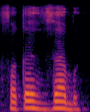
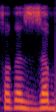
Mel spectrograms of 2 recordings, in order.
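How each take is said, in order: First: The z sound is soft, tongue between teeth. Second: The z sound is heavy, like a za. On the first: The speaker calls it right. "ज़ाल दांतों के दरमियान ज़बान ला के नरमी से अदा किया जाएगा" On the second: The speaker calls it wrong. "इसको फ़कज़्ज़ब नहीं कहना, ज़ा की अदायगी बिल्कुल भी नहीं देनी"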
